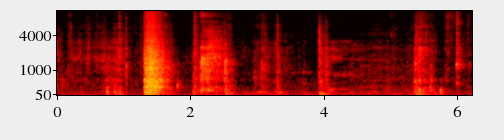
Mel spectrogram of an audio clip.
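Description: Small pump spray bottle of Tattered Angels Glimmer Mist being tried out: one short burst of spray about a second and a half in, then a weaker spritz, a light knock near four seconds and another short burst near the end.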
